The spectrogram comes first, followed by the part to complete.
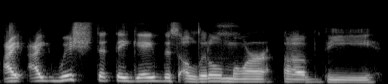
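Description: A man's voice: mid-range voice, a little slow, dry recording. A man co-hosting a podcast, giving his take on films in casual conversation. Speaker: podcast co-host. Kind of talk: casual movie review chat. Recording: dull, lo-fi, dry close sound.

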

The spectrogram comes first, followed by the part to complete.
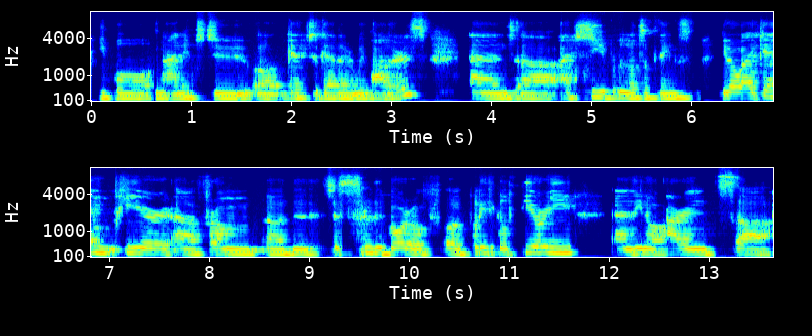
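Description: Thoughtful woman from Argentina, lower voice. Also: rough recording. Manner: thoughtful, many fillers and restarts. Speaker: podcast guest, civil society researcher. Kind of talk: conversational interview answer.

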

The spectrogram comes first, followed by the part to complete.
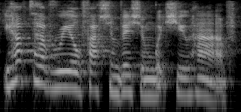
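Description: A woman's voice: fairly low pitch, big pitch swings, brisk. A woman hosting a chat show, talking in a conversational, gossipy way. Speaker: host. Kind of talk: casual interview chat.

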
